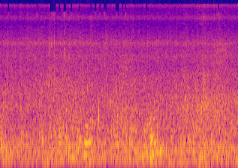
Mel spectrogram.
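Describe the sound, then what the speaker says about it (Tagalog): Strong floodwater current flowing during a typhoon, a steady broad rushing wash heard outdoors, continuous and fairly loud, with faint voices in the background. "ang lakas na ng baha dito. Ang lakas na ng agos."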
